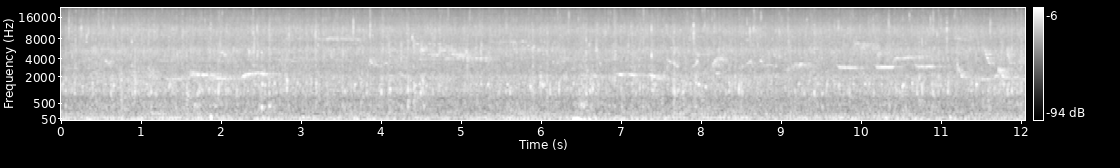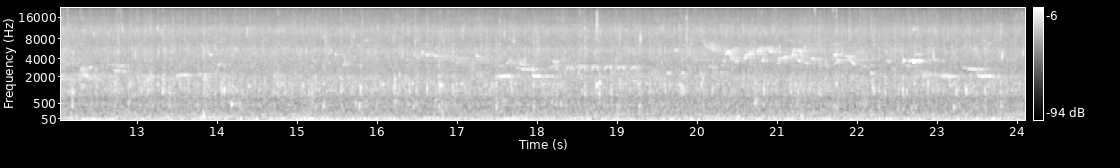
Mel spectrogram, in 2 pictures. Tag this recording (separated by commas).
Water, Rain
